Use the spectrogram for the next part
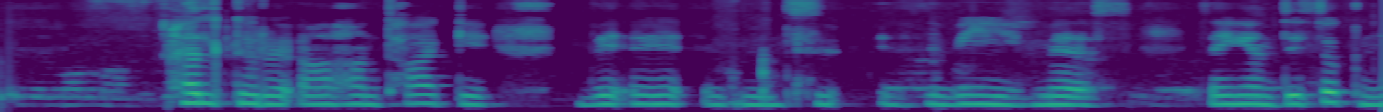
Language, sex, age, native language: Icelandic, male, 12, Icelandic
